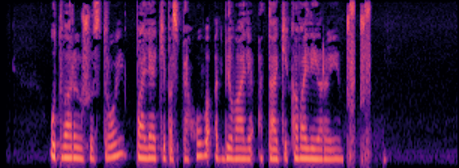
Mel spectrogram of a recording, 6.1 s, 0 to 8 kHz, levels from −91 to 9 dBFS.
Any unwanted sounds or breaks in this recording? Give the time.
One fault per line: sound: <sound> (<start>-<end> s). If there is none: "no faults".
sound: laugh (4.6-4.9 s)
